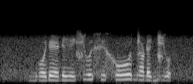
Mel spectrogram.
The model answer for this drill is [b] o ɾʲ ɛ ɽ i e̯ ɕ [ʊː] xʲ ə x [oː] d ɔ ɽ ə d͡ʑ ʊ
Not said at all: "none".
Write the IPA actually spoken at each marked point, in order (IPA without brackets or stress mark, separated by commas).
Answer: b, ʊː, oː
